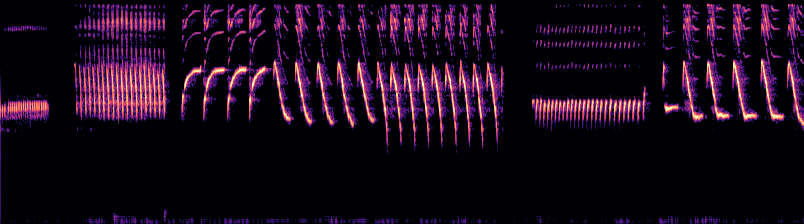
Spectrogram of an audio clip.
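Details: Canary master song played to encourage stalled canaries to sing; a buzzy trill, rising whistles, a fast run of repeated falling notes, another rolling trill and descending slurs.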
